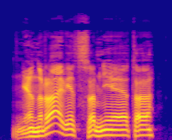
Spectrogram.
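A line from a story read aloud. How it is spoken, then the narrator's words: Growling. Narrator (Russian): прорычала Момби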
